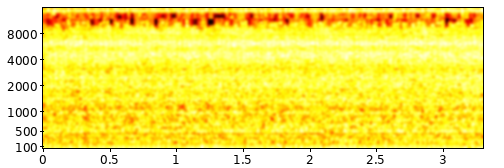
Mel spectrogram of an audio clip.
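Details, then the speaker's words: Warm Jeep petrol engine idling a couple of minutes after an engine restorer additive was poured into the oil to cure a ticking noise: a steady low rumble with no ticking audible. "and I don't hear no noise I don't believe this thing work that fast but I don't hear a chicking noise"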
